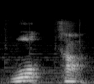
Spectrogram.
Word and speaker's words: water: So every time you see WA, nunca se pronuncia wa. No es wa, es wo. Wo. Por ejemplo, water.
